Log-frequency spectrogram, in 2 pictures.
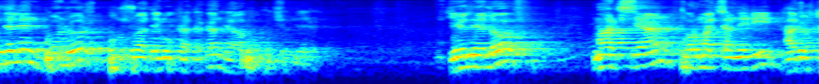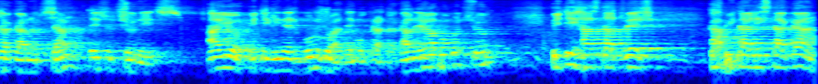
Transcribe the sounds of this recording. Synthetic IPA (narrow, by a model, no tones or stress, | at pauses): unɛlɛnbɔlɔɾbuɾʒuvɑd̪ɛmɔkɾɑt̪ɑkɑnɦɛʁɑpʰɔχut͡sʰjunːɛ̰ɾə̰ | jɛlnɛlɔv | mɑɾkʰsjɑnfɔɾmɑt͡sʰjɑnɛɾihɑd͡ʒɔɾt̪ʰɑkɑnut͡sʰjɑnt̪ɛsut͡sʰjunḭt͡sʰ | ɑjɔpit̪ilinɛlbuɾʒuɑd̪ɛmɔkɾɑt̪ɑkɑnhɛʁɑpʰɔχut͡sʰjun | pit̪iɦɑst̪ɑt̪vɛɾ | kɑpit̪ɑlist̪ɑkɑn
